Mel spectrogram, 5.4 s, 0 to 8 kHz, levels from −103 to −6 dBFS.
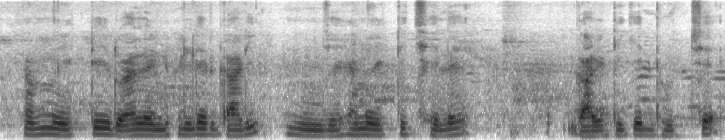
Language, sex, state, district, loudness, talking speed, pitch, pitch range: Bengali, male, West Bengal, Kolkata, -29 LUFS, 110 wpm, 120 Hz, 115-125 Hz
